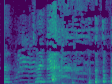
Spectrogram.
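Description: A house cat meowing in drawn-out, wavering calls while it is held up, mixed with a woman's voice and short bursts of laughter near the end.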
